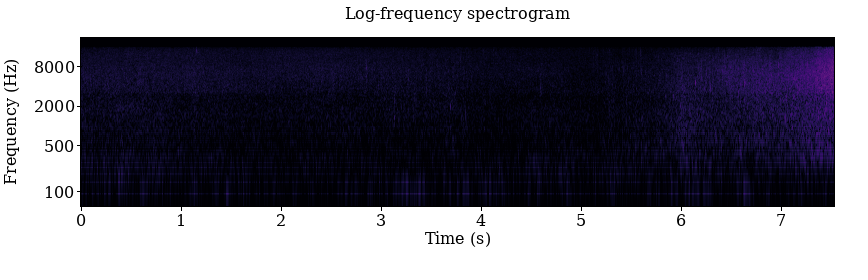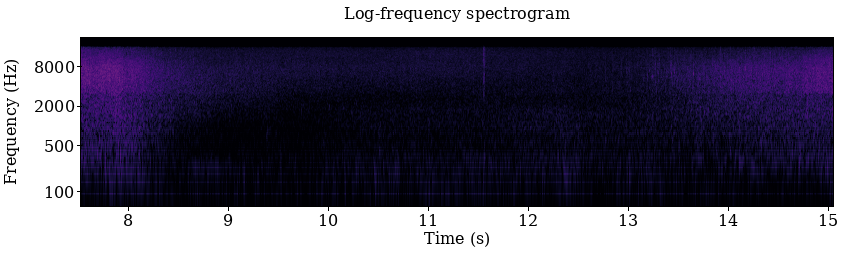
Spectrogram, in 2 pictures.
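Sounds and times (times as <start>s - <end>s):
low rumble of surf: 0.0s - 15.0s
ocean wave breaking: 6.0s - 9.2s.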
